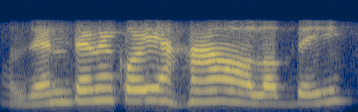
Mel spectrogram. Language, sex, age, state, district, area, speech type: Assamese, female, 30-45, Assam, Dibrugarh, rural, conversation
